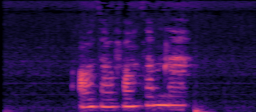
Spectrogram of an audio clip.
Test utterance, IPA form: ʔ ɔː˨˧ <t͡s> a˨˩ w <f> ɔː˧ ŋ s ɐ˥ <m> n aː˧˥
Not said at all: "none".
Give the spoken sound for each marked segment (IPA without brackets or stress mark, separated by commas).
t͡s, f, m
